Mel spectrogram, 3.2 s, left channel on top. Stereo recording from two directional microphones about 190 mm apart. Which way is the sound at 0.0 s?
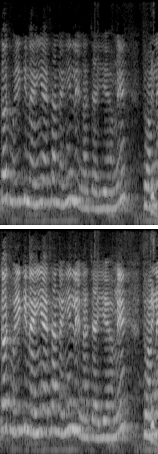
45° left (ahead or behind).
